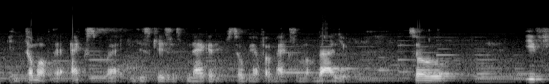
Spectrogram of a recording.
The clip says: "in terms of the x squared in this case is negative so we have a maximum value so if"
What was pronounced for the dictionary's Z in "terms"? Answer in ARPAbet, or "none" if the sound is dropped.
none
